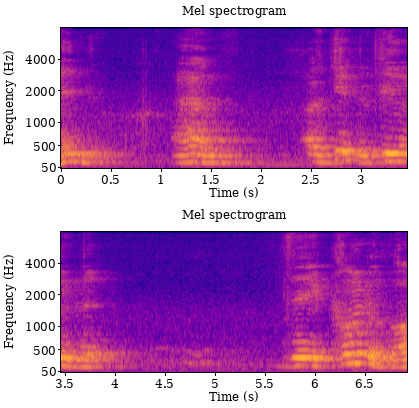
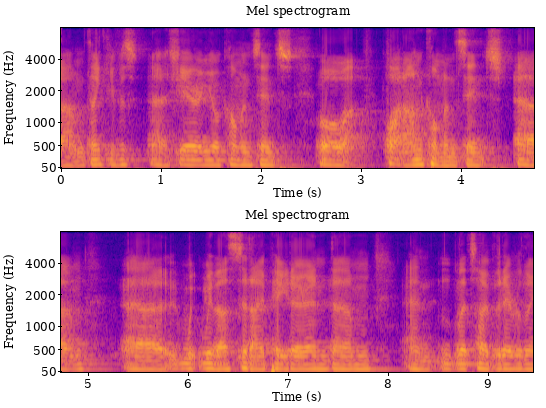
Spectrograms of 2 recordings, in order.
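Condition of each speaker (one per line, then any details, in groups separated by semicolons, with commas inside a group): Cerebral palsy; present since birth; nearly six decades, recent operations
No condition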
